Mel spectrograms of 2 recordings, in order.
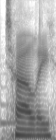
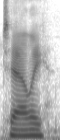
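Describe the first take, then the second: First: The first vowel is an open 'ah'. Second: The first vowel is a short flat 'a'. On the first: The speaker calls it right. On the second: The speaker calls it wrong. "Wrong vowel sound for A"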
